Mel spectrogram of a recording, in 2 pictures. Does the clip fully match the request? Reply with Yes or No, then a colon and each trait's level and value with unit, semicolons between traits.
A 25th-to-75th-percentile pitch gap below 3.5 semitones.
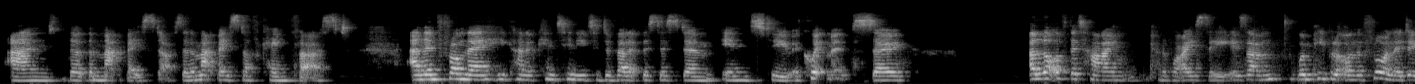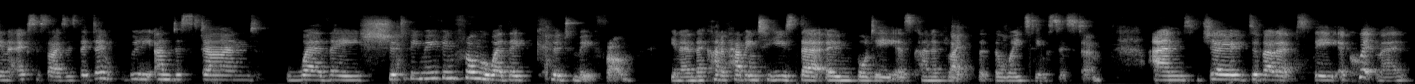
Yes: average, 3.0 semitones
